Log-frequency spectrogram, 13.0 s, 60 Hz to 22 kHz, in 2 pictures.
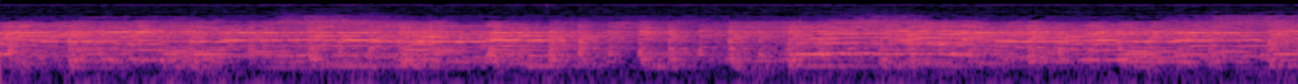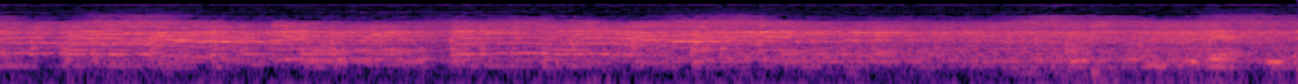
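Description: A music interlude in a shortwave AM radio broadcast, heard through a receiver's speaker on 15270 kHz in the 19 m band. It has the thin, band-limited sound of shortwave reception, with nothing above the middle treble.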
